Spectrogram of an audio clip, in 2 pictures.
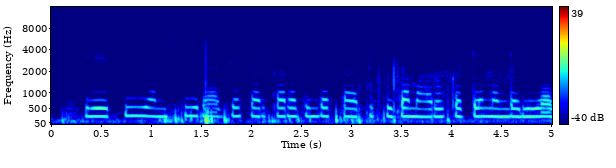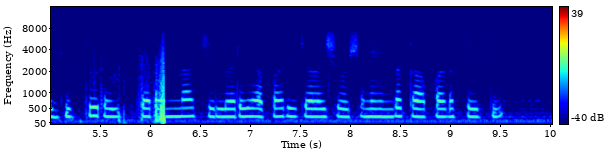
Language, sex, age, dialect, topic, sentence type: Kannada, female, 18-24, Dharwad Kannada, agriculture, statement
